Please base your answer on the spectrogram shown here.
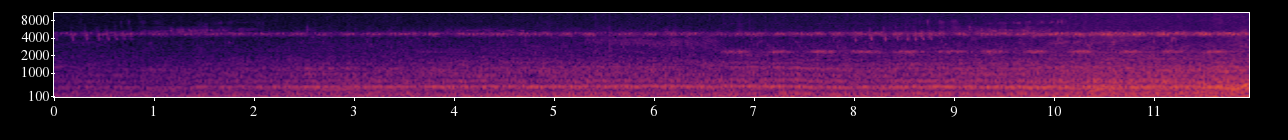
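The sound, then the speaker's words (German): Swarms of wild bees hum in a dense, continuous buzz, with a thin, sustained high tone woven through it. The sound grows slowly louder over about twelve seconds. “Es ist das rhythmische Flüstern der Bäume. Es sind die von Millionen wilder Bienenhorden gesummten Akkorde.”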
